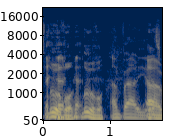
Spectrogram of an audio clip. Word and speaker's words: Louisville: You came to Tulsa from Louisville. Yes. Did I say it right? Absolutely. Louisville.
